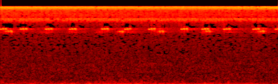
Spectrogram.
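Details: Summertime countryside crickets near a golden wheat field: evenly spaced high chirps, roughly two per second, set against a continuous shrill background hum and soft low wind noise.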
